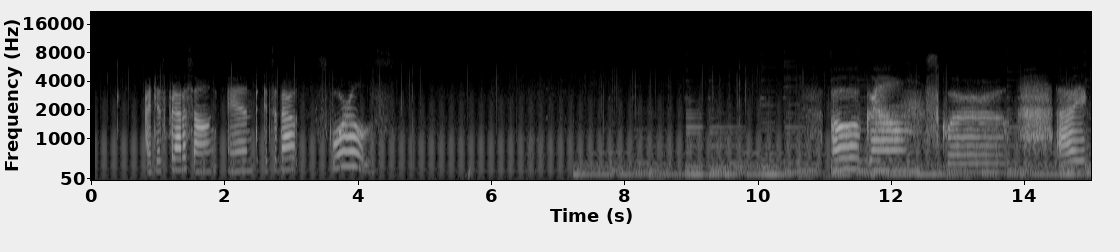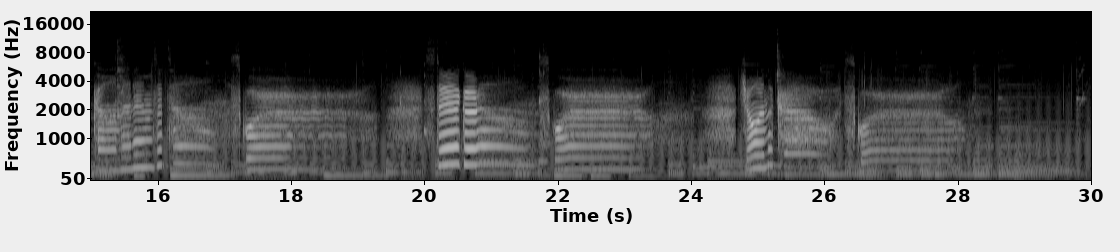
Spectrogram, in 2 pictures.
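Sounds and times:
sustained guitar drone: 0.4s - 30.0s
fingerpicked guitar notes: 5.6s - 30.0s
low repeating bass line: 7.1s - 12.4s.

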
